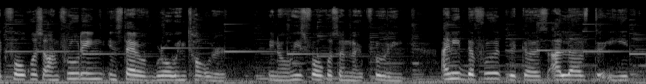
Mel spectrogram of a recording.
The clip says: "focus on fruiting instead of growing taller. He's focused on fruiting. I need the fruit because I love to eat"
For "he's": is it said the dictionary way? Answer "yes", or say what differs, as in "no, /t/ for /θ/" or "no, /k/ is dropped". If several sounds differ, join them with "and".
no, /s/ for /z/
